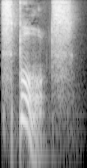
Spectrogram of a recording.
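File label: "sports", British English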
